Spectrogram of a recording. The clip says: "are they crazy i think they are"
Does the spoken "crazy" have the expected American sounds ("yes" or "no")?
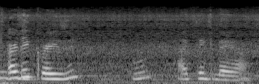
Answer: yes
